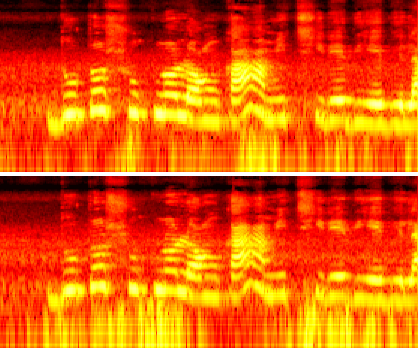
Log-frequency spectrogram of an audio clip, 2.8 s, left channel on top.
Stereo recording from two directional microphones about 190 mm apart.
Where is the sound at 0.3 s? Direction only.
10° left (ahead or behind).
